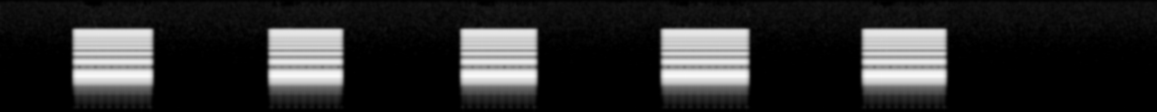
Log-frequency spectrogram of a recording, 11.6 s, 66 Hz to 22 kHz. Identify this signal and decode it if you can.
Ship horn signal, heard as a ship's horn, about 460 Hz. 5 short. At sea: I doubt that you are doing enough to avoid a collision.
